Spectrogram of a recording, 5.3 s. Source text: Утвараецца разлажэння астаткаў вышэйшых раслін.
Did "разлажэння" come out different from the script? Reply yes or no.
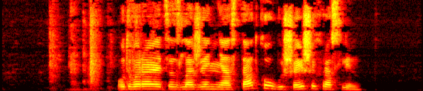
no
